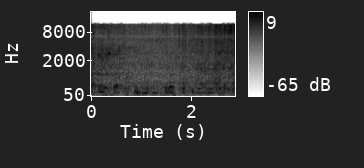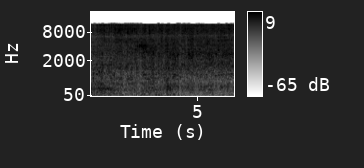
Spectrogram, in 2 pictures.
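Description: Vintage 0 gauge tinplate train running past on tinplate track: a steady metallic rattle and clatter of wheels and coaches, growing louder about halfway through as the coaches pass close.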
